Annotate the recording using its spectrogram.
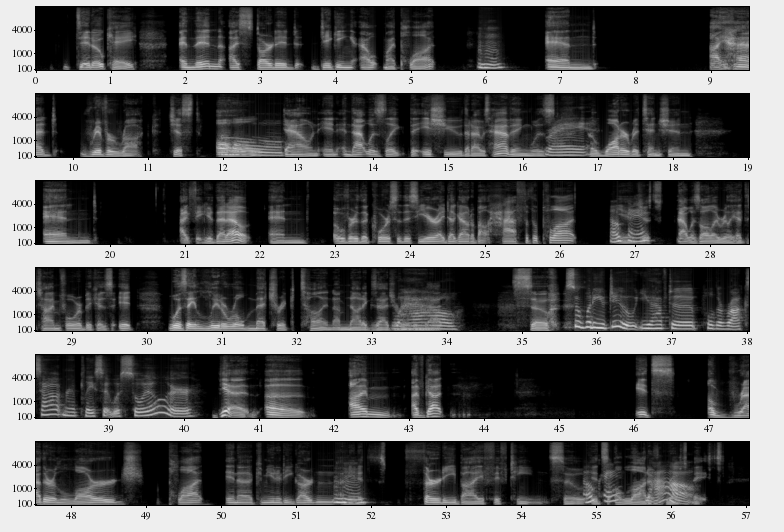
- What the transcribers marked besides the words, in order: drawn out: "Oh"; chuckle; other background noise
- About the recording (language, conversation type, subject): English, unstructured, How can I make a meal feel more comforting?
